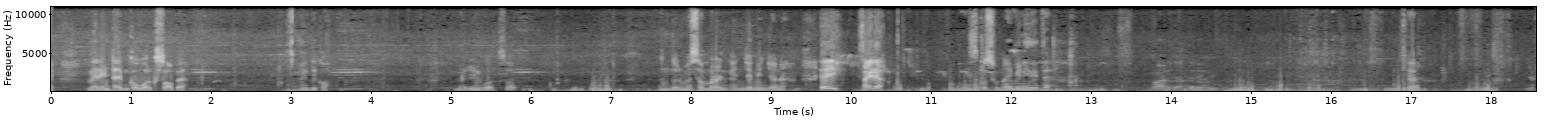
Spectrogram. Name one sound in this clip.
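A young man talks calmly close to the microphone.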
